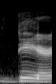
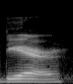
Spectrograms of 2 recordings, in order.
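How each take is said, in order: First: The word sounds warm and natural. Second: The word sounds flat and robotic. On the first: A real person is reading it. The speaker calls it right. "instead of saying you know dear" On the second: A computer voice is reading it. The speaker calls it wrong. "it says dear"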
